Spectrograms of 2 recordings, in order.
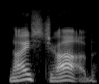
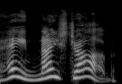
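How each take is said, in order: First: Low-pitched eye-roll praise; mock praise, dropped low and unimpressed; sarcastic. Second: Higher, slow, sincere praise; genuine encouragement. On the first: Friend after you spill a drink, sarcastic. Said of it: "you get this sarcastic eye roll". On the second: Parent after kid finishes a school project, encouraging. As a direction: cheer them on, stretching the words. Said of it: "it can be genuine encouragement". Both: Shown as a demonstration.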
